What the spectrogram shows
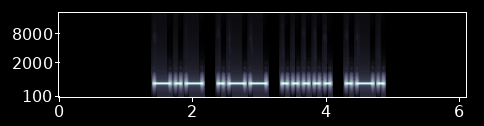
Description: Morse code, heard as a keyed tone, about 15 wpm, 700 Hz. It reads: KW5R
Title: USA Call Signs - 4 Characters - Repeated 3x - 15wpm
